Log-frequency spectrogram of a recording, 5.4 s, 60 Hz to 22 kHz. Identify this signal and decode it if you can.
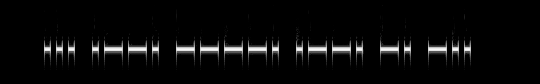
Morse code, heard as a keyed tone, about 20 wpm, 700 Hz. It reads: SP9PND
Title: 2023 SOTA Activator Call Signs - 20wpm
